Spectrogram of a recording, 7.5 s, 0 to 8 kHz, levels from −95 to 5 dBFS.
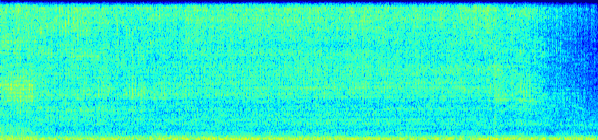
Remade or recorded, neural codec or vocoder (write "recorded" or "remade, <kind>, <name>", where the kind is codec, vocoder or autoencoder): recorded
